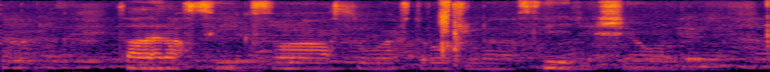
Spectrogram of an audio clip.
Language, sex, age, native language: Icelandic, male, 13, Icelandic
